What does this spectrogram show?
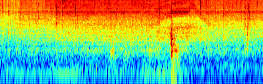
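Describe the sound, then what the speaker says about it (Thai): Curry crab noodles stir-fry with oyster sauce, soy sauce and sugar in a hot pan, a soft, steady sizzle broken by a single scrape or clink of the spatula. "แล้วก็ผัดให้เข้ากันอีกครั้งนะครับ"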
